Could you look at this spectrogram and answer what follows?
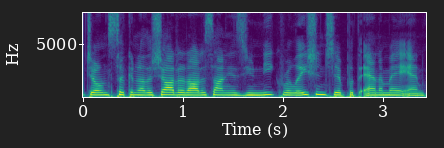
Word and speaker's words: Adesanya: Adesanya, right? That's how you really say it. Israel Adesanya.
